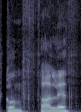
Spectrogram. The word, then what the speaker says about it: González: doing, I guess, but it's González. It's like when you say Barcelona. Yeah. Actually, it's not the same letter, but we pronounce the pronunciation. It's almost the same sound. Yeah, it's the same sound. As in gracias.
